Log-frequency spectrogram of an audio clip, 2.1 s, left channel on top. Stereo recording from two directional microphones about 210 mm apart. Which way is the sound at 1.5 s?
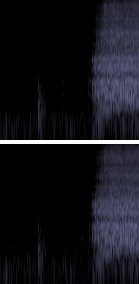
Centre (ahead or behind).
